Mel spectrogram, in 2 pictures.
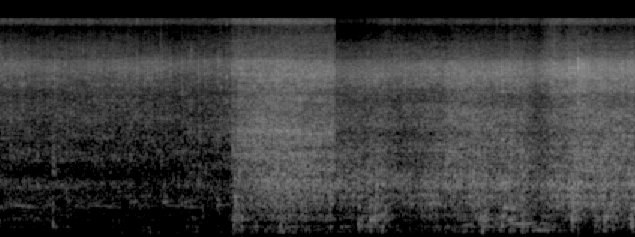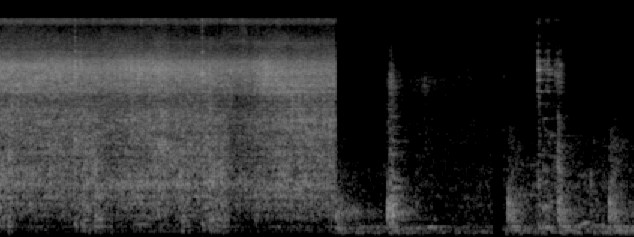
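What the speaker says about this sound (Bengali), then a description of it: "এবার এর মধ্যে আমি শাকটা দিয়ে দেব।" Bottle gourd greens go into a pan of cooked vegetables for a vegetarian lau shak chorchori, with loud continuous sizzling and stirring rasps, ending in quieter scattered clinks of a utensil against the pan.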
